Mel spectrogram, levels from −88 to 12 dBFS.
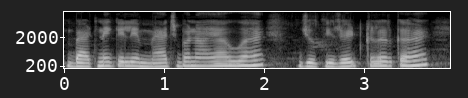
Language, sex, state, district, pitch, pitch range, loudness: Hindi, female, Jharkhand, Ranchi, 210 Hz, 185-225 Hz, -17 LUFS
